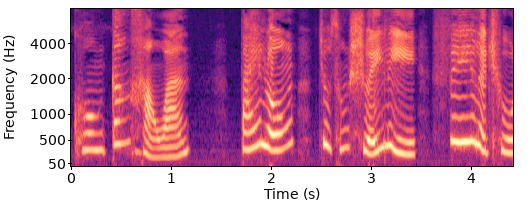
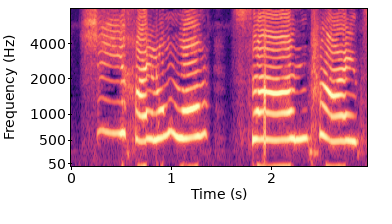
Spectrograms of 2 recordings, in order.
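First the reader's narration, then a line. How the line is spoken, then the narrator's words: Calling out. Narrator (Chinese): 观音菩萨让悟空叫了一声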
